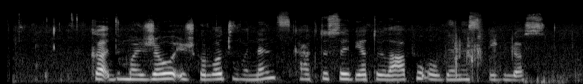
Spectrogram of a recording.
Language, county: Lithuanian, Marijampolė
